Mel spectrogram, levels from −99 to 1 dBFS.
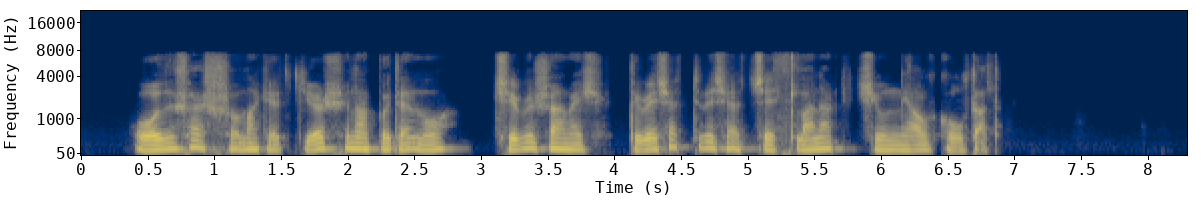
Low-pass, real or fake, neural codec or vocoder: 7.2 kHz; fake; codec, 16 kHz, 2 kbps, X-Codec, HuBERT features, trained on balanced general audio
